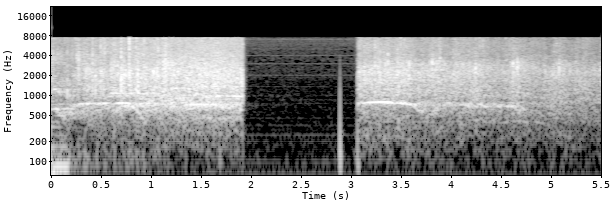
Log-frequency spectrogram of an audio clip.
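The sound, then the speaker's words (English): An audience claps hands for Jesus in a dense, steady burst of applause that stops abruptly for about a second of near silence with a single click, then resumes just as loudly. “Clap your hands for Jesus once again.”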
